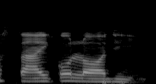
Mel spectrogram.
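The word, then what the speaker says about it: psychology: साइकोलॉजी तो यहां पर एस से पहले पी आया है तो इसलिए यह पी यहां पर साइलेंट है इसे पढ़ा जाता है साइकोलॉजी यहां पर भी देखिए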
